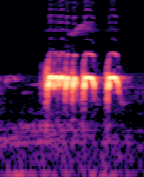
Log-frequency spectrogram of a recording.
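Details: Local zebra dove call used as a master recording to coax captive doves into calling diligently: a quick string of soft, gurgling coo notes, then a short pause and one final rolled note.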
